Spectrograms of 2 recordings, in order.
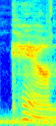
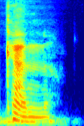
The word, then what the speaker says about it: Cannes: In English, the name of this French city is Can. Just like a can. Can. In French, it's pronounced ken.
